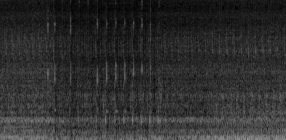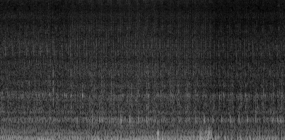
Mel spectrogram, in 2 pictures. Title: Cylinder misfire test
